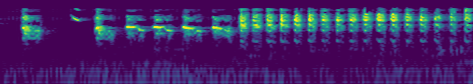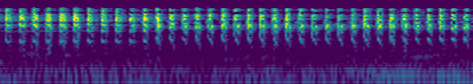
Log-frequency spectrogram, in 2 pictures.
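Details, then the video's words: Caged long-tailed shrike in full chattering song packed with fillers: a few separate sharp high notes, then a fast, steady run of harsh buzzy pulses, several per second, carrying on for over five seconds. "Burung cendet gacor full isian cocok untuk masteran Dan Terapi cendet Macet bunyi Agar Gacor"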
